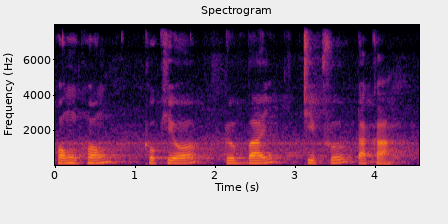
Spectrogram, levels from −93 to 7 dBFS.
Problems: constant background noise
